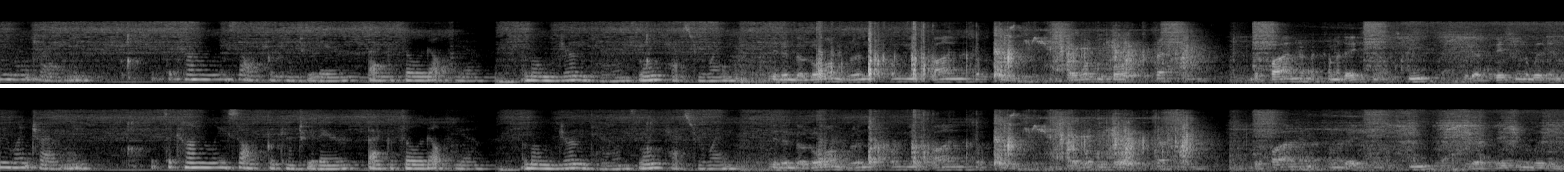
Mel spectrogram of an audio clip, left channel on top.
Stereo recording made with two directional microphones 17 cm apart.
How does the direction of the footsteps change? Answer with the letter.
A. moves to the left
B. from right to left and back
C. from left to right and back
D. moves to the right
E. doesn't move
D.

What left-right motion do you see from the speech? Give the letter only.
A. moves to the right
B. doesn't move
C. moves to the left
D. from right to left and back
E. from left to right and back
C.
